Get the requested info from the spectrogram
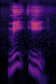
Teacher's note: আমরা জানি তাজদিদ আলা হরফ ডান দিকের হরফে প্রথমবার ধরে, তাহলে এই মি মিলবে ইয়ার সাথে মি পরে ইয়ায় জের মি মি এই মি মিলবে ইয়ার সাথে জিব্বার মাঝখানে উপরে তালুতে লাগবে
